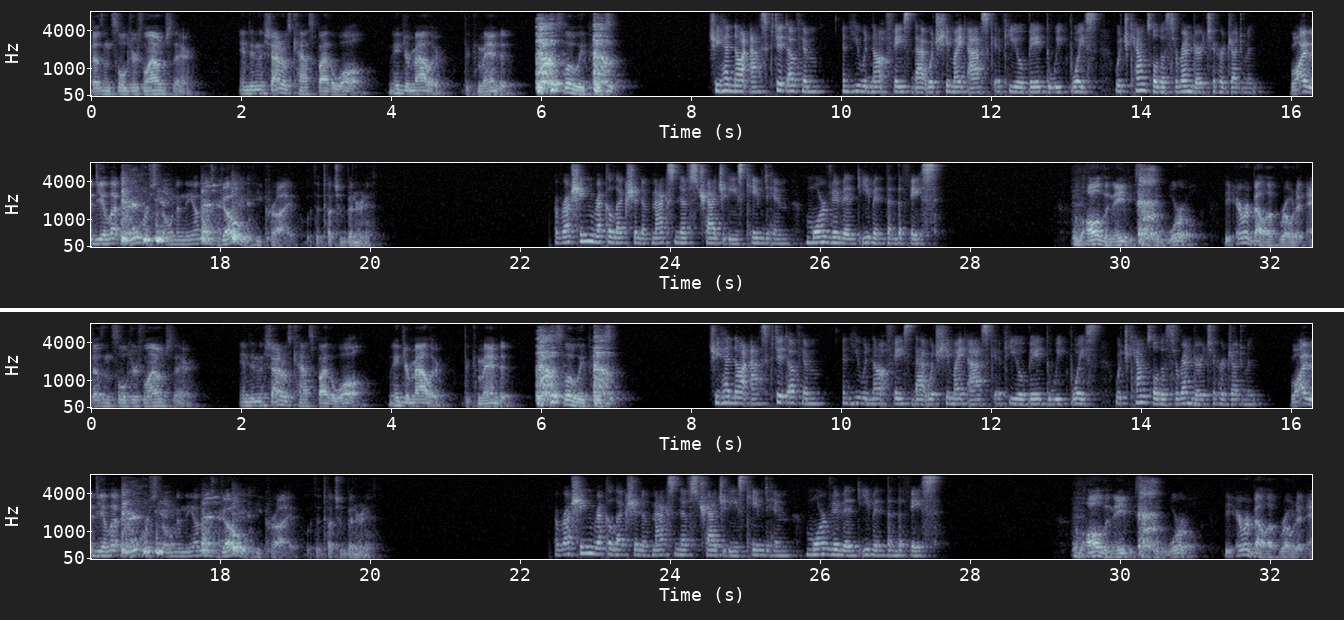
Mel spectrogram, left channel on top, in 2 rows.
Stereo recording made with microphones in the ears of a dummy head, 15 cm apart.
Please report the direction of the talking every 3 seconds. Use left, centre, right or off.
left, right, centre, left, left, left, left, left, left, left, left.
